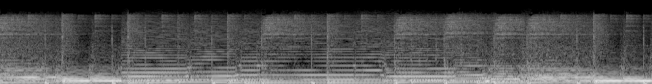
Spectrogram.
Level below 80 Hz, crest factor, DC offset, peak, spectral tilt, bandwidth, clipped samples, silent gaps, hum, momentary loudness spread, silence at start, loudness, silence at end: -26 dBFS; 12 dB; 2%; -4 dBFS; -6 dB/octave; 12 kHz; under 0.1%; none; none; 7 LU; 0 s; -17 LUFS; 0 s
